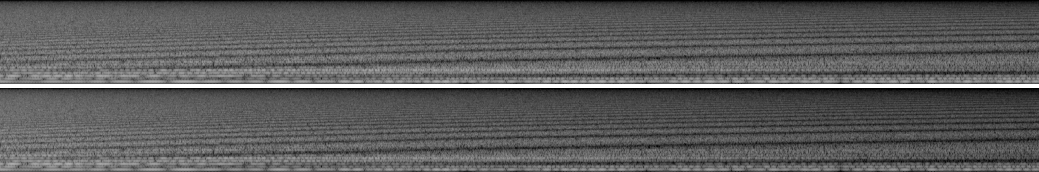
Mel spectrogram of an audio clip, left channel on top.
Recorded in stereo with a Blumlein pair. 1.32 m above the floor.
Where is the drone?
5° right; by 10.4 s 15° left.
